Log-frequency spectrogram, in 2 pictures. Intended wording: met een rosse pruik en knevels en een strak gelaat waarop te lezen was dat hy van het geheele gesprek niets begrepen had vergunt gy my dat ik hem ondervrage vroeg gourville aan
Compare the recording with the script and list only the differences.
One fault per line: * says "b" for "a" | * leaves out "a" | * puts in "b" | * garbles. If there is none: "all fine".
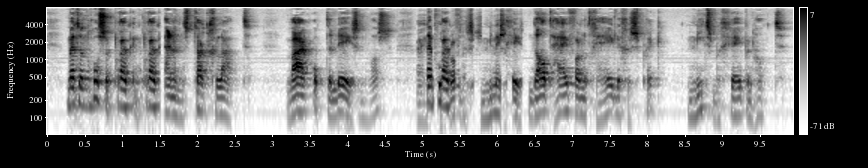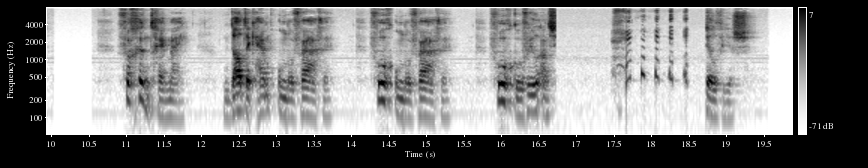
* says "pruik" for "knevels"
* garbles
* puts in "ondervrage vroeg"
